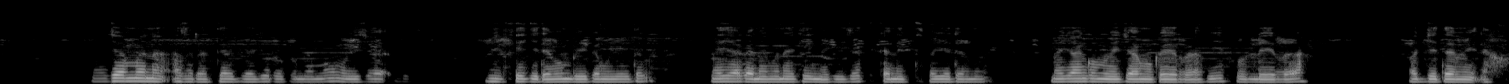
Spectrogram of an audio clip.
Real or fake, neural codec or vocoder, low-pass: real; none; 7.2 kHz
